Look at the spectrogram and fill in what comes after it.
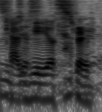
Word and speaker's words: Cagliostro: Cagliostro. – I don't think you pronounce the G. I don't think you meant to, because I'm assuming it's Italian, so it'd be Cagliostro.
